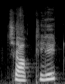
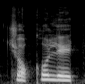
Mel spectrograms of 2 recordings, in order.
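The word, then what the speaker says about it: chocolate: चॉकलेट को चॉकलेट, यहाँ पे जो ओ है वो साइलेंट है, ये चॉकोलेट नहीं है, ये है चॉकलेट।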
